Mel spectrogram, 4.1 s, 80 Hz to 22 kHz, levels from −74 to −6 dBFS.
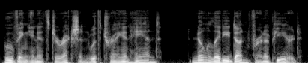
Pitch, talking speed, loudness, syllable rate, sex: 110 Hz, 175 wpm, -17 LUFS, 5.3 syllables/s, male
